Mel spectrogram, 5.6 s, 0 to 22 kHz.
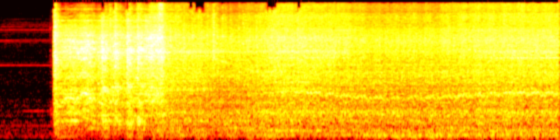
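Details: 2007 Chevy Tahoe with crank-no-start and P0300 random misfire from open engine-block ground wires behind the cam sensor connector, started with a jumper ground clipped to cleaned chassis: short crank, catches at once, steady even idle; shuts off when jumper is removed.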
